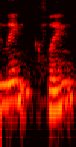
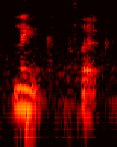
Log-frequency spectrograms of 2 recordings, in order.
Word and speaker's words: Link Click: Is it link clink or link click? I do not remember. I'll put it in chat. I'll put it in chat. That is what it's called. Link click. I've been saying it wrong this whole time. It's link click.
